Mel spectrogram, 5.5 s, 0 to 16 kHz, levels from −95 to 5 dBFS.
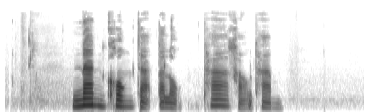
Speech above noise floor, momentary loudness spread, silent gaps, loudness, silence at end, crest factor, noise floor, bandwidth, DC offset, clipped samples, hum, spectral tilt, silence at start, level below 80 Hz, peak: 50 dB; 17 LU; none; -24 LUFS; 1.4 s; 24 dB; -73 dBFS; 11 kHz; under 0.1%; under 0.1%; none; -6.5 dB/octave; 1.1 s; -68 dBFS; -2 dBFS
